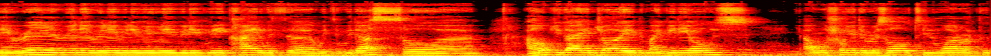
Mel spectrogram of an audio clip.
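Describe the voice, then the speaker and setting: A fairly high-pitched man's voice in a flat monotone, with audible room echo and noticeable background noise. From Belgium. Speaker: patient giving a testimonial. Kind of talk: testimony. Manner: halting, with fillers.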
